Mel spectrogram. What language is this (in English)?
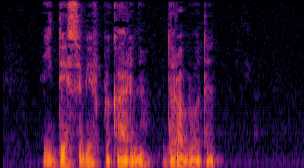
Ukrainian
